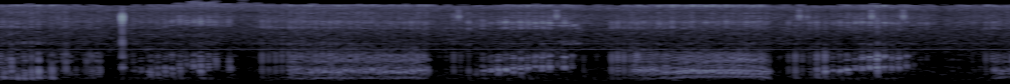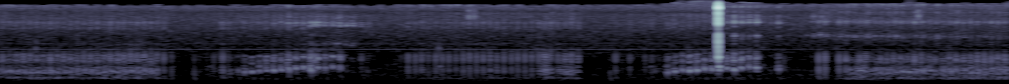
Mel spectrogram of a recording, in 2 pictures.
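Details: Soft rumbling purr from a female cat asleep indoors, the breath-timed pulses gentler and less even, with one sharp click near the end.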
